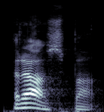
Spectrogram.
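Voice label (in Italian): "raspa", vocabolario dialettale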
